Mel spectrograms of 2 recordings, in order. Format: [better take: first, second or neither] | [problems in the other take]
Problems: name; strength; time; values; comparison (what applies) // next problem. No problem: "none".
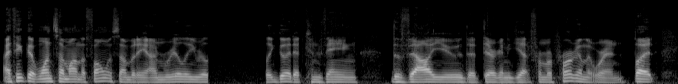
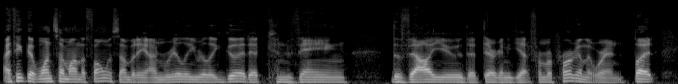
second | audio freezing; at 2 s for 0.5 s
